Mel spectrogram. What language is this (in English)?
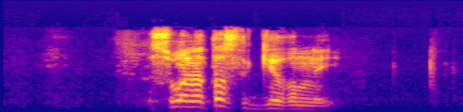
Kabyle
